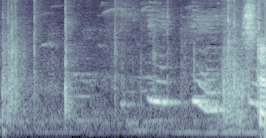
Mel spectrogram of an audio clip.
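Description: A short high-pitched whine about a second in, after a few faint clicks of a cardboard box being handled.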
